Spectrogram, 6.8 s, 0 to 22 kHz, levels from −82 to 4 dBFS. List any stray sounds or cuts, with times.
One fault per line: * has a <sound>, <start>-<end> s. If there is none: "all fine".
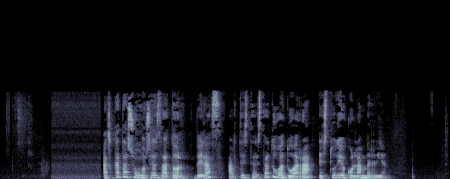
all fine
